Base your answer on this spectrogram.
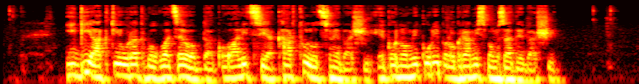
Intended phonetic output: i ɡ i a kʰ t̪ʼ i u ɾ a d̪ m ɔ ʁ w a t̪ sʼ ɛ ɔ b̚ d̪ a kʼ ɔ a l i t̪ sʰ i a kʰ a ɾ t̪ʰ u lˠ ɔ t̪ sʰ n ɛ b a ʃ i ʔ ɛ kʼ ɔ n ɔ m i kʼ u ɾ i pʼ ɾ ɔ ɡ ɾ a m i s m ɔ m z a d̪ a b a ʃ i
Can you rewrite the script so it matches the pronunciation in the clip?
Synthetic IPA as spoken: i ɡ i a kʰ t̪ʼ i u ɾ a d̪ m ɔ ʁ w a t̪ sʼ ɛ ɔ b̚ d̪ a kʼ ɔ a l i t̪ sʰ i a kʰ a ɾ t̪ʰ u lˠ ɔ t̪ sʰ n ɛ b a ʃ i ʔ ɛ kʼ ɔ n ɔ m i kʼ u ɾ i pʼ ɾ ɔ ɡ ɾ a m i s m ɔ m z a d̪ ɛ b a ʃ i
